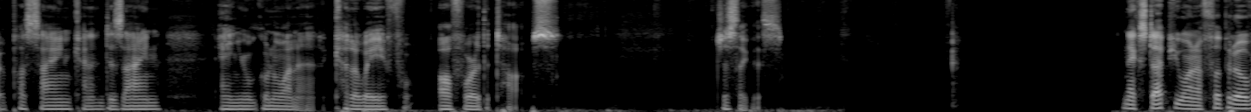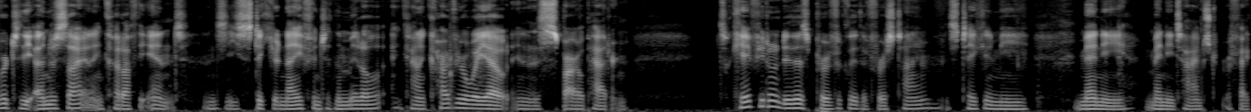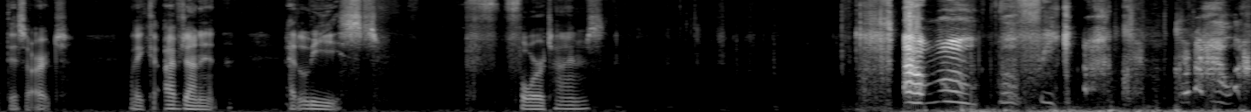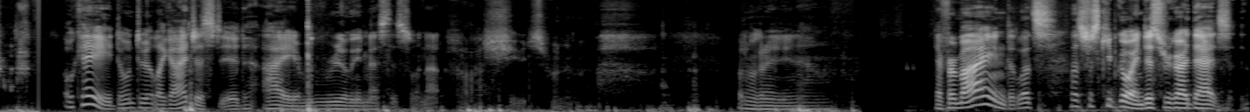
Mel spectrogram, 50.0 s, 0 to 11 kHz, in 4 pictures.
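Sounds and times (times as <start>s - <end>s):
knife slicing fruit rind: 31.1s - 33.6s.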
